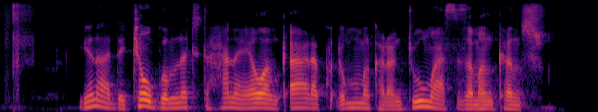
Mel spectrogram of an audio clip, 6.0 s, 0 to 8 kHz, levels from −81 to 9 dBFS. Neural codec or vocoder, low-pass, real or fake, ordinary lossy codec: codec, 16 kHz, 2 kbps, X-Codec, HuBERT features, trained on LibriSpeech; 7.2 kHz; fake; none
